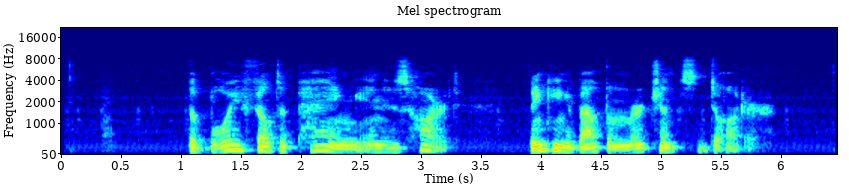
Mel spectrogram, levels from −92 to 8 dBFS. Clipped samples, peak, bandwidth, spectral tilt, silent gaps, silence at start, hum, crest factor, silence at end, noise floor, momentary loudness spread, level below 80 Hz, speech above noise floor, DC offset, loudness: under 0.1%; -14 dBFS; 8.2 kHz; -7 dB/octave; none; 1.05 s; 60 Hz at -60 dBFS; 20 dB; 0.55 s; -68 dBFS; 12 LU; -70 dBFS; 37 dB; under 0.1%; -32 LUFS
